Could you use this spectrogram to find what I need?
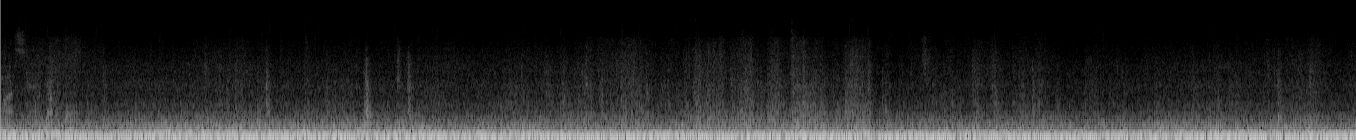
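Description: Tyres crunch and rattle over a bumpy dirt road.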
